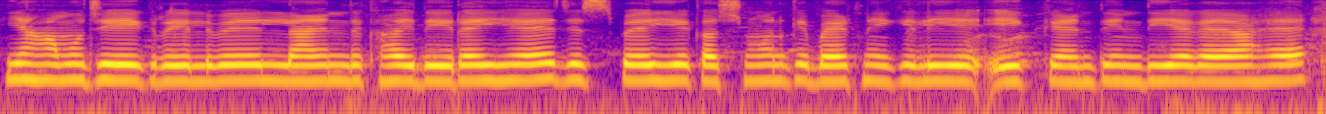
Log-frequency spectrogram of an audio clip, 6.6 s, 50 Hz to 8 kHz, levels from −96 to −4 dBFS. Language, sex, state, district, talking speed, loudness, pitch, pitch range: Hindi, female, Uttar Pradesh, Jalaun, 200 wpm, -12 LUFS, 220 Hz, 220-225 Hz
